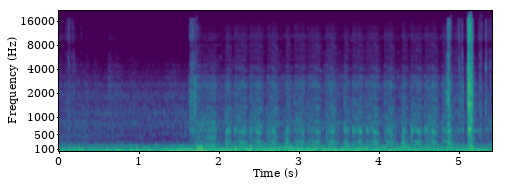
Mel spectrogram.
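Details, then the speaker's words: 2013 Subaru Forester SJ, FB16 naturally aspirated engine, that suddenly refused to start: steady starter churning with no firing; the scope shows injector control but no ignition coil current, so fuel is delivered but there is no spark. "and right off the butt would we see we have no coil current we have injector control so from this I am going to conclude that we do not have a problem with compression we are springing fuel but we are not igniting it"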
